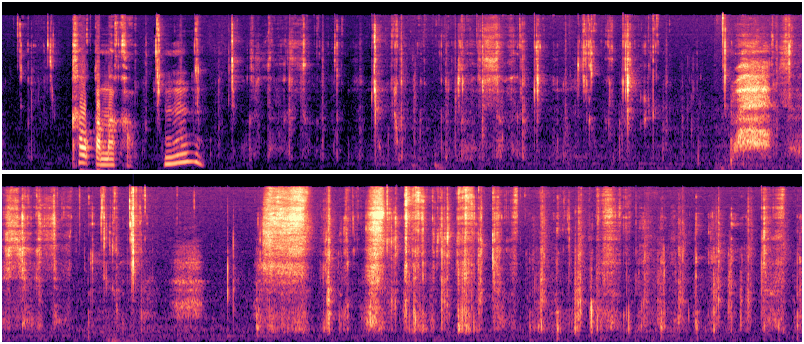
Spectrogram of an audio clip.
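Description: Close-miked chewing of shredded green papaya salad (som tam): a run of small wet clicks and crackles, with a few louder crunchy bites about nine and thirteen seconds in.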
